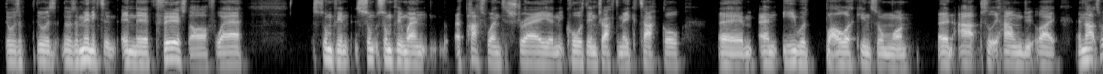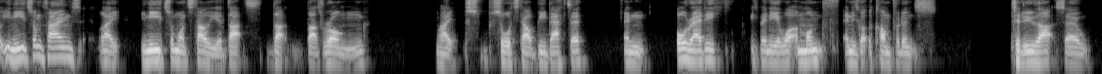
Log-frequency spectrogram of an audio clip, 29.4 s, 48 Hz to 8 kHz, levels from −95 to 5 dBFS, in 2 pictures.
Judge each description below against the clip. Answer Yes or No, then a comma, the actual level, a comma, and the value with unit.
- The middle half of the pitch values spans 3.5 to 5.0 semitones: No, narrow, 2.5 semitones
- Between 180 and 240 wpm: No, average, 165 wpm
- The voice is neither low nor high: No, low, 110 Hz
